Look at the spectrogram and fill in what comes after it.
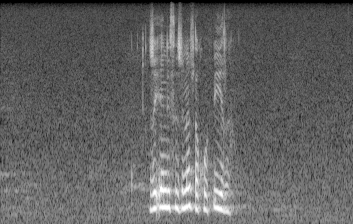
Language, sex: Venda, female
